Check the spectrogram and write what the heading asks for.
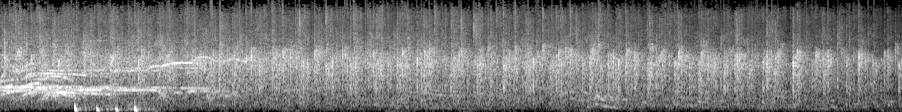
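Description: An audience bursts into sustained, steady applause for a band, many hands clapping densely and evenly at moderate loudness; at the start a few low thumps and a brief trailing tone fade into the clapping.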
